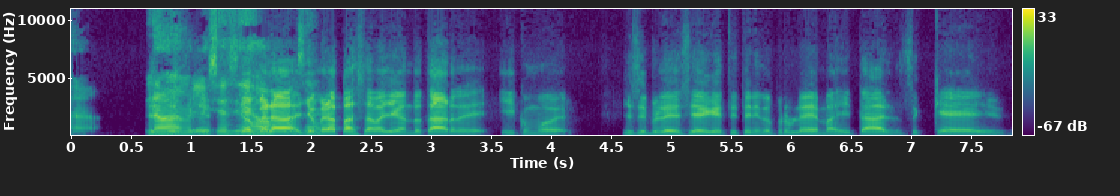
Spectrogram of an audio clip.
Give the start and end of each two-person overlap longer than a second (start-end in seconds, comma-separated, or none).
0.6-2.1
